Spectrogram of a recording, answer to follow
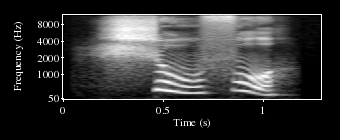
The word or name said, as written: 束缚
